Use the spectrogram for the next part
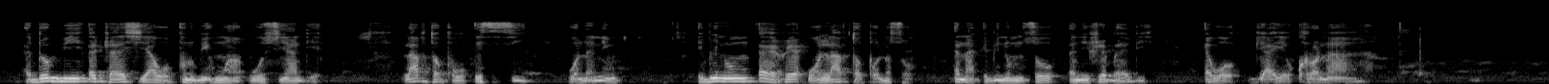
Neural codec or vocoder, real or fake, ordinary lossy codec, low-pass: codec, 16 kHz, 4 kbps, FreqCodec, larger model; fake; AAC, 64 kbps; 7.2 kHz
